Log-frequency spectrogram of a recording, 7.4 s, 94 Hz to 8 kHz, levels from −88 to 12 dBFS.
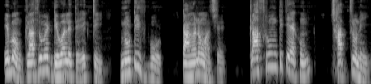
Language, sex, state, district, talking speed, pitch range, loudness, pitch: Bengali, male, West Bengal, Jhargram, 145 wpm, 135-190 Hz, -19 LUFS, 155 Hz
